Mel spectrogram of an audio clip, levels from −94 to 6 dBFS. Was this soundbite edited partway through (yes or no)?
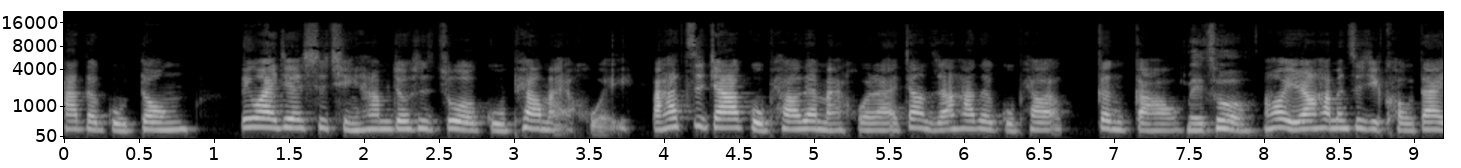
yes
